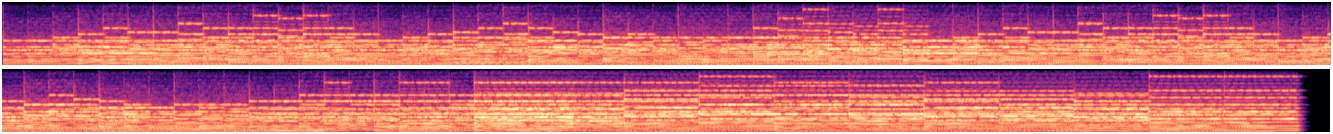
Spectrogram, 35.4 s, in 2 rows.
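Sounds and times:
rock organ: 0.0s - 35.1s.

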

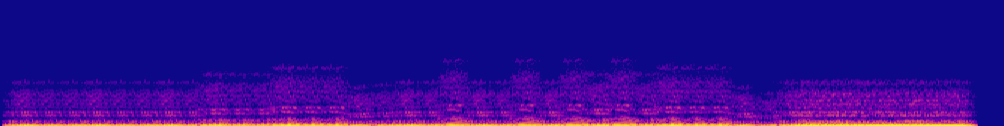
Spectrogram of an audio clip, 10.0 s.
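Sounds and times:
synth voice bass: 0.0s - 9.8s.

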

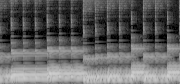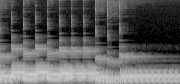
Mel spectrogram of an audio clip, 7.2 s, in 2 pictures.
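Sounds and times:
harp bass notes: 0.2s - 7.1s.

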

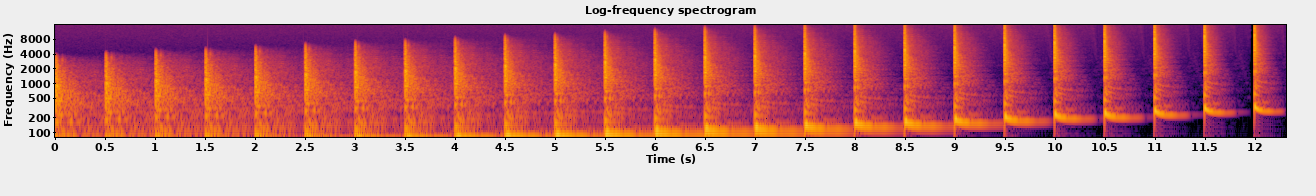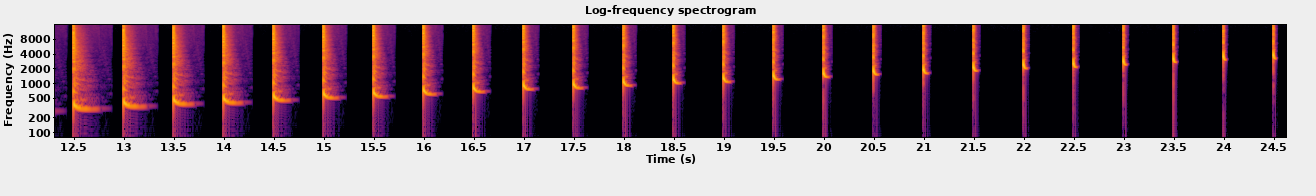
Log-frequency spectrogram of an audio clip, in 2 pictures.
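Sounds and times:
melodic tom scale: 0.0s - 15.2s.

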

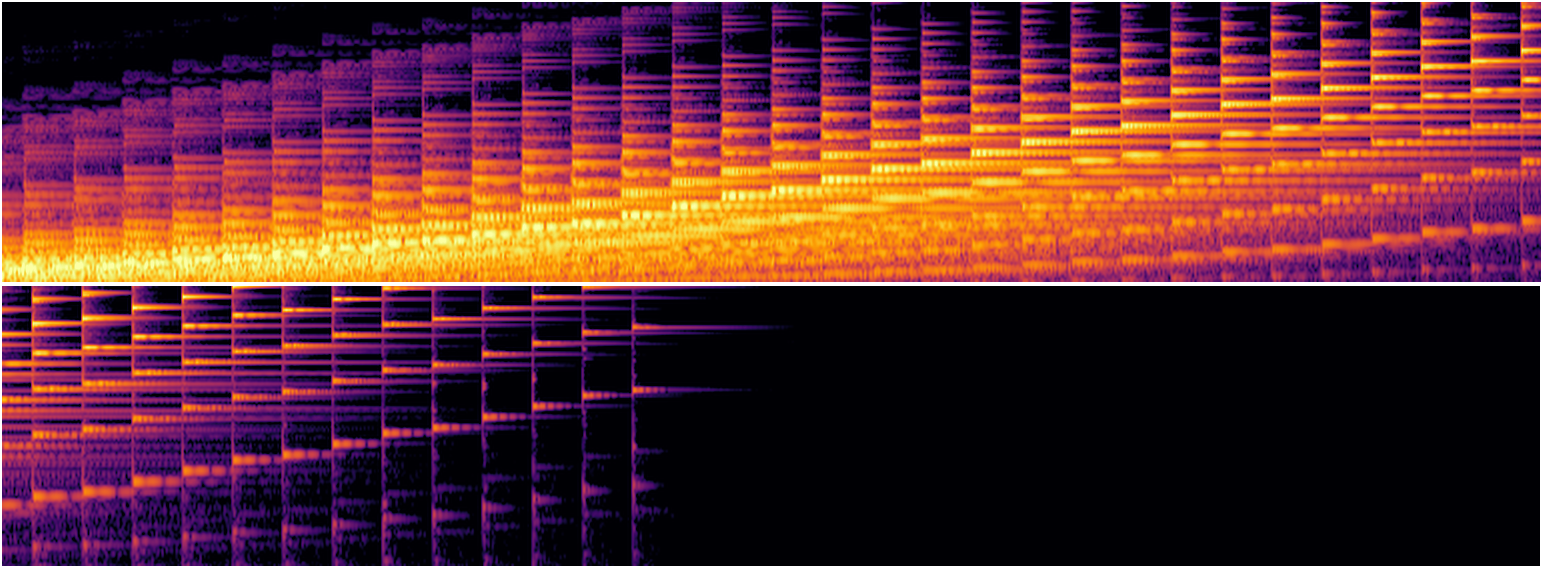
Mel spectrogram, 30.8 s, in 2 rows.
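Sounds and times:
tubular bells scale: 0.2s - 22.7s.

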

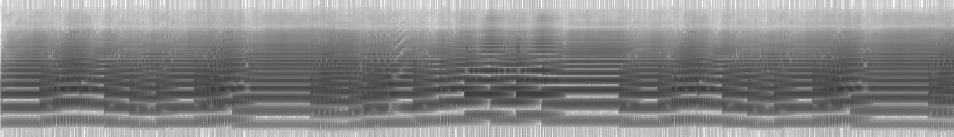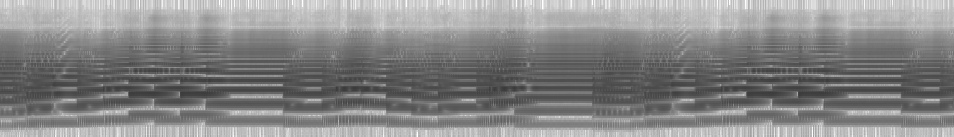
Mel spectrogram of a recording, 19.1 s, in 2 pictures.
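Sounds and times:
trumpet melody morph with LPC: 0.0s - 19.0s.

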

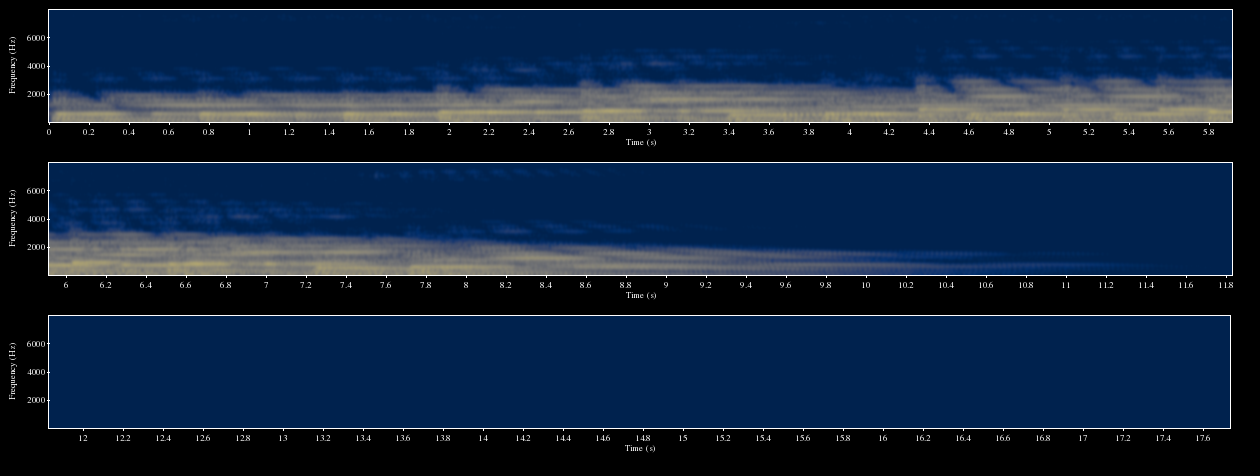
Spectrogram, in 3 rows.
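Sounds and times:
bass: 0.0s - 10.8s
sitar: 0.0s - 11.2s.

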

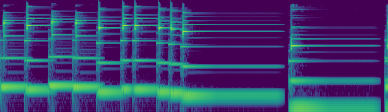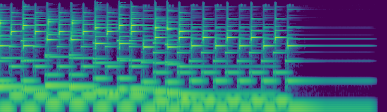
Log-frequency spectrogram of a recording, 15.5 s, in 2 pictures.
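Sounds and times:
music box: 0.0s - 4.3s, 7.7s - 13.8s.

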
